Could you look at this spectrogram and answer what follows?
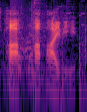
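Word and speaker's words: PopIvy: I want to say Poop. I don't know why, but it's not. It's Pop Ivy.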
